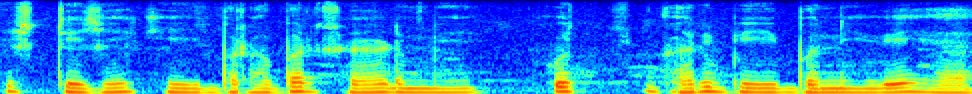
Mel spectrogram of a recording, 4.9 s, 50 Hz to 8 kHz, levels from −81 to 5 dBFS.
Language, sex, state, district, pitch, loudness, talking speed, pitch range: Hindi, male, Uttar Pradesh, Saharanpur, 120 Hz, -17 LUFS, 135 wpm, 120-135 Hz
